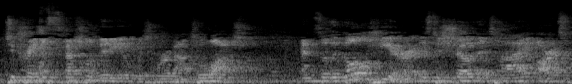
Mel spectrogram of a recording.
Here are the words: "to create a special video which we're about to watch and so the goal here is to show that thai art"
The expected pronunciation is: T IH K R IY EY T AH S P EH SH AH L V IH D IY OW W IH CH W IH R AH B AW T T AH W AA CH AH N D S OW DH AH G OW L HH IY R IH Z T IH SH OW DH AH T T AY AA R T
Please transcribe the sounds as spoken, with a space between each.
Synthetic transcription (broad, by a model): T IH K R IY EY T AH S P EH SH L V IH D IY OW W IH CH W IH R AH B AW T T AH W AA CH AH N S OW DH AH G OW L HH IY R IH Z T IH SH OW DH AH T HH AY AA R T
